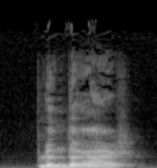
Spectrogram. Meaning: a pillager, a plunderer
- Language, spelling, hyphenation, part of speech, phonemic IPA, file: Dutch, plunderaar, plun‧de‧raar, noun, /ˈplʏn.dəˌraːr/, Nl-plunderaar.ogg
